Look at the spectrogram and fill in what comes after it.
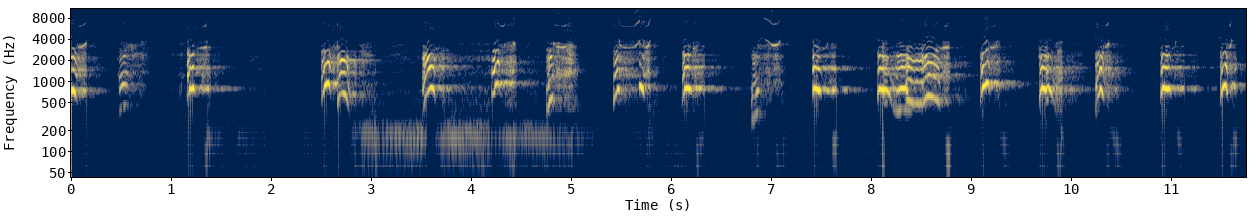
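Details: Large German Shepherd dog described as fully aggressive, barking in sharp repeated bursts about twice per second with a pause near two seconds, some barks stretching into rough, yelping tones; a low murmur underneath for a moment.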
